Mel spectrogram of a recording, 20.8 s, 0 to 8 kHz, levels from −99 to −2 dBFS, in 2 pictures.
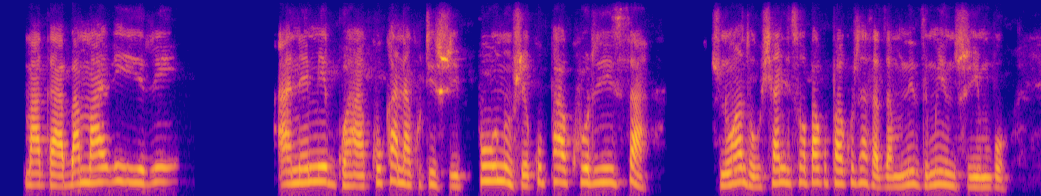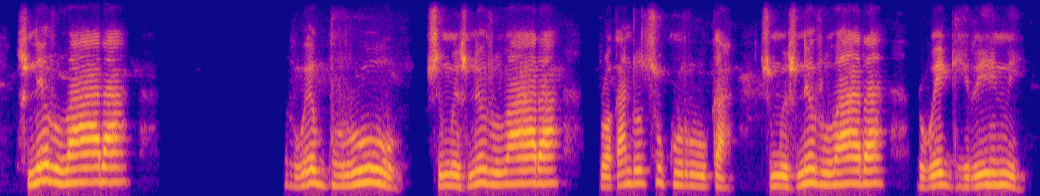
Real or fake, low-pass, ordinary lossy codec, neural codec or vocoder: fake; 7.2 kHz; Opus, 24 kbps; vocoder, 44.1 kHz, 128 mel bands every 512 samples, BigVGAN v2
